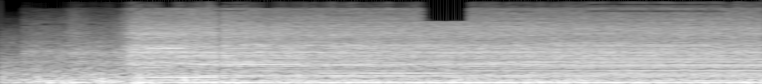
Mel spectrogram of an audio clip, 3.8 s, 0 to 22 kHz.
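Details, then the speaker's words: 2.5-ton residential AC condensing unit: loud, steady roar over a constant hum, far harsher than normal, from an internally failing compressor. "Yeah, that noise. It's not supposed to be making that. So that's the noise that the compressor was making. It was pretty loud."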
